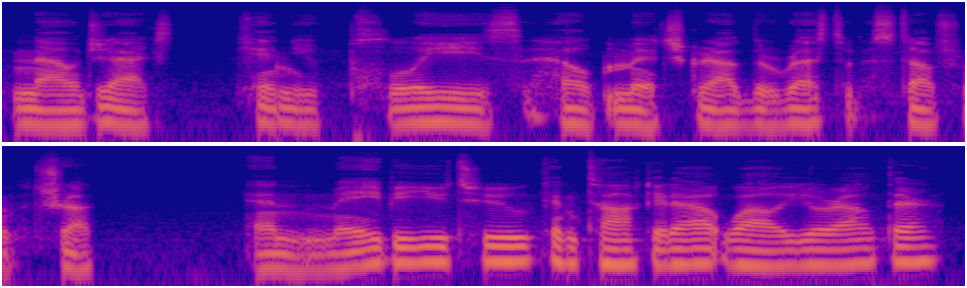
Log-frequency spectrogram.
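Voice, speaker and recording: Deep-voiced man acting as a protective older werewolf brother. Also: fairly even intonation, slow, no room sound. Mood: firm, scolding. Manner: gently authoritative, polite, scolding his brothers. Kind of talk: roleplay audio drama acting.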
